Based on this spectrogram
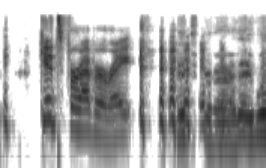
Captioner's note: laughing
